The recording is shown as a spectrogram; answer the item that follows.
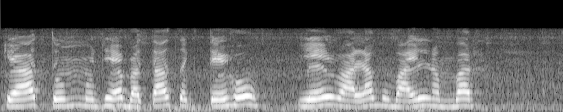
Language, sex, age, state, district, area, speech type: Urdu, female, 18-30, Uttar Pradesh, Gautam Buddha Nagar, rural, read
